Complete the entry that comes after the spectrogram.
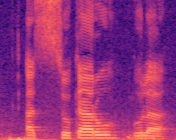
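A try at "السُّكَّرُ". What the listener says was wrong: As-sukkaru. Kafnya di tasdid.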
